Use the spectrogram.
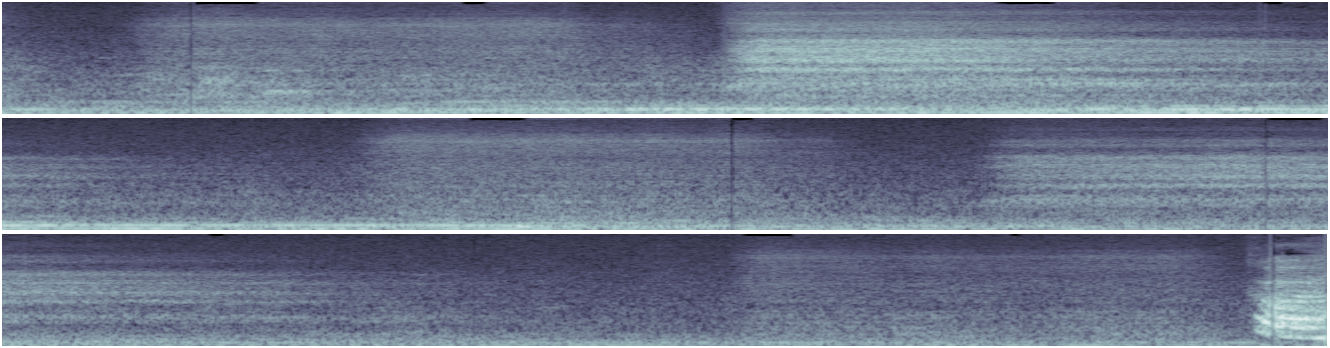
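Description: Slow, deep breaths drawn in and let out during a restorative yoga pose, close and audible, each long inhale and exhale rising and fading in an unhurried rhythm with quiet pauses between.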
